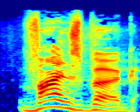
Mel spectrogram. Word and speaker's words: Weinsberg: It's a story about a German town, the siege of that German town of Weinsberg. I'm sure Horst Schulze will correct me when pronunciation. Whenever you see W, it's a V.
